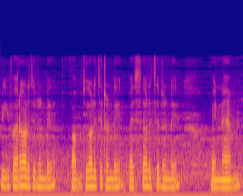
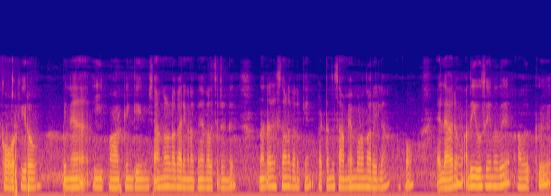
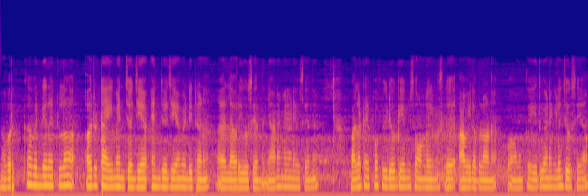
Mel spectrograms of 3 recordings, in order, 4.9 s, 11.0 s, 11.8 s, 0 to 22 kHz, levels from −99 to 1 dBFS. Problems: none marked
